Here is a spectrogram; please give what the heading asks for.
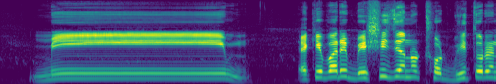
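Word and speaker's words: ميم: কিছু বর্ণ আছে যেমন মিম মিম কে শুকনা স্থানে লাগিয়ে উচ্চারণ করতে হয় দেখুন মিম মিম একেবারে বেশি যেন ঠোঁট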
